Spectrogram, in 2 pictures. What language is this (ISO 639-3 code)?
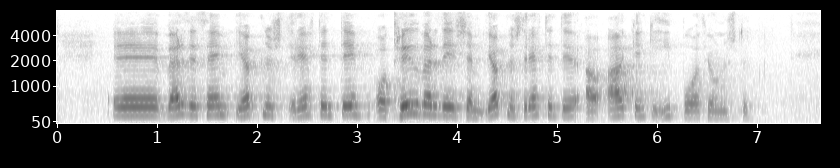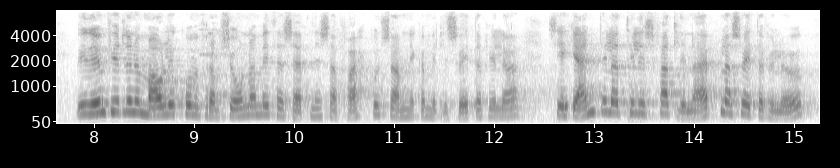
isl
